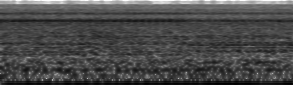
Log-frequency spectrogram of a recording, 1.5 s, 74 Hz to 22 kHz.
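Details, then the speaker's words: PowerBook G4 laptop during Mac OS X 10.5 install, checking install DVD: steady rushing drone with thin high whine, not the hard drive but the cooling fan, sounding terrible; owner plans to take it apart and oil it; noisy cooling fan. "that's the fan then there's a fan of this thing sound absolutely terrible"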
